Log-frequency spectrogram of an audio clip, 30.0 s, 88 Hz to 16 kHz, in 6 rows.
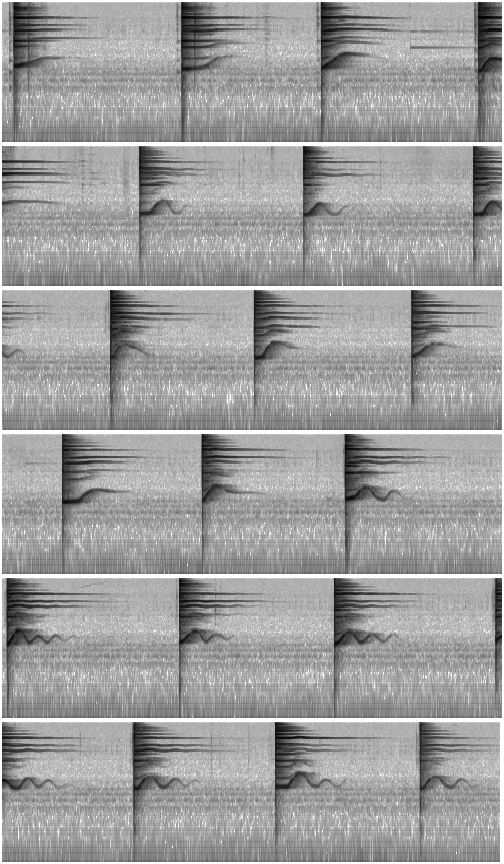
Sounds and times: Flexatone boings and pings 0.1 - 0.7
Flexatone boings and pings 1.8 - 2.3
Flexatone boings and pings 3.2 - 5.4
Flexatone boings and pings 6.4 - 6.8
Flexatone boings and pings 8.0 - 8.4
Flexatone boings and pings 9.7 - 10.1
Flexatone boings and pings 12.6 - 13.0
Flexatone boings and pings 15.6 - 16.1
Flexatone boings and pings 23.4 - 23.9
Flexatone boings and pings 25.0 - 25.5
Flexatone boings and pings 26.3 - 26.8
Flexatone boings and pings 27.8 - 28.3
Flexatone boings and pings 29.2 - 29.6

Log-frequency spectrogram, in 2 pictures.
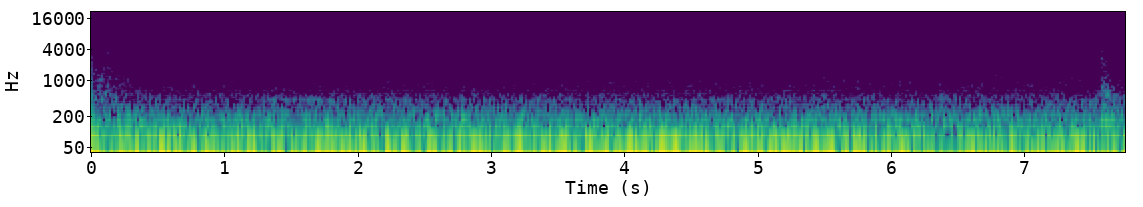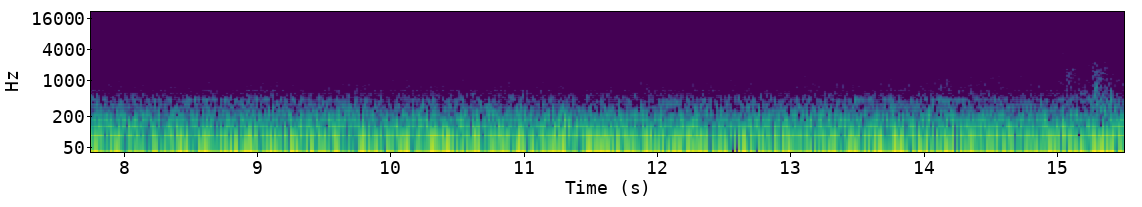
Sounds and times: Room Noise 0.0 - 15.5

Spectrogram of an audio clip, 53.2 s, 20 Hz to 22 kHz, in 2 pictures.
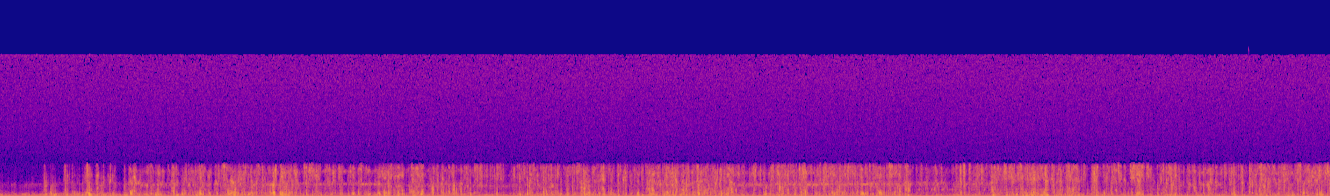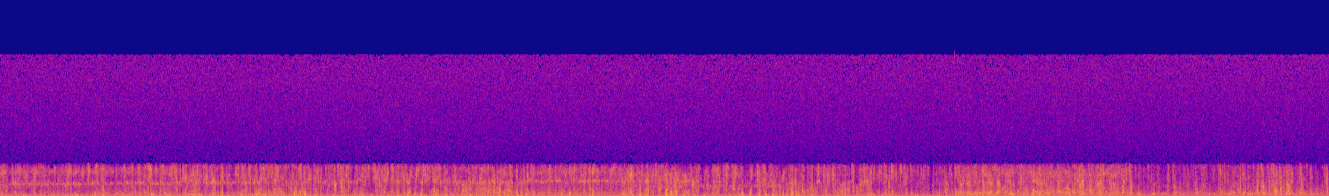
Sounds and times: garbled internet stream 0.0 - 53.1

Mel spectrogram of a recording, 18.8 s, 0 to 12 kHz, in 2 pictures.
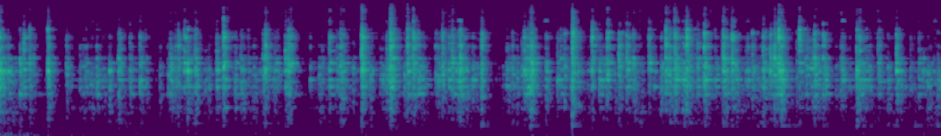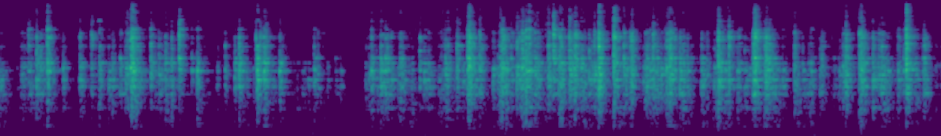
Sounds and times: Moving a wooden chain with four links 0.0 - 18.8

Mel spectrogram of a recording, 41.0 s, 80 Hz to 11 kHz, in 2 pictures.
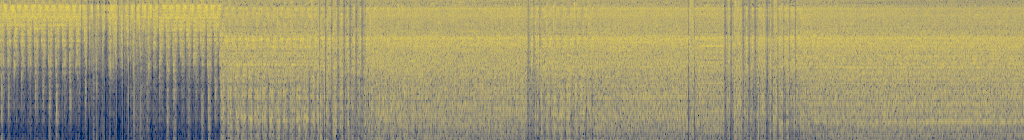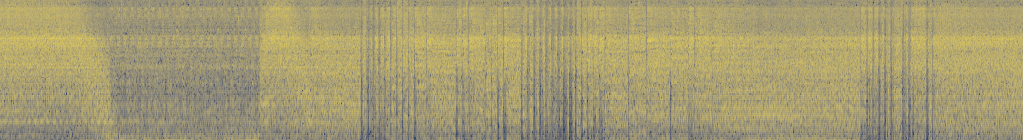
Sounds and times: live modular jamb 19.3 - 37.8

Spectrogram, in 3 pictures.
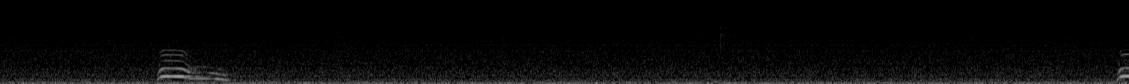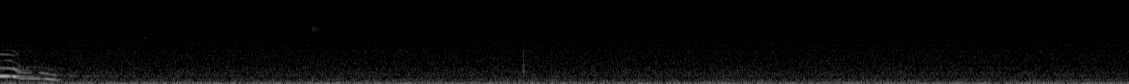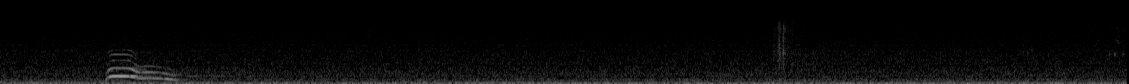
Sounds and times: Eagle Owl 1.5 - 2.4
Eagle Owl 11.1 - 12.3
Eagle Owl 23.6 - 24.6
its wing catch some leaves 30.2 - 30.8

